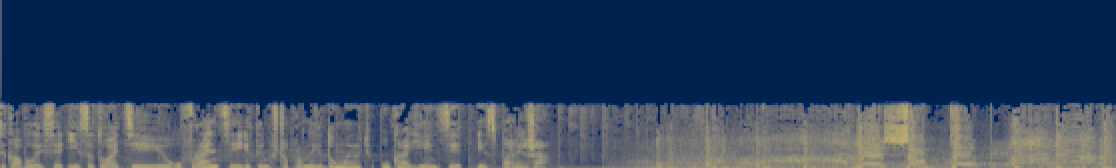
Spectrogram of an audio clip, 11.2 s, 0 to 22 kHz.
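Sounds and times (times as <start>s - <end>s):
speech: 0.0s - 5.6s, 8.6s - 9.6s
crowd yelling and shouting during street riots in a French city: 6.2s - 11.1s.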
